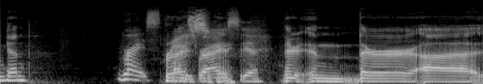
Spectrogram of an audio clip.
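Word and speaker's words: RIIZE: Rise.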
